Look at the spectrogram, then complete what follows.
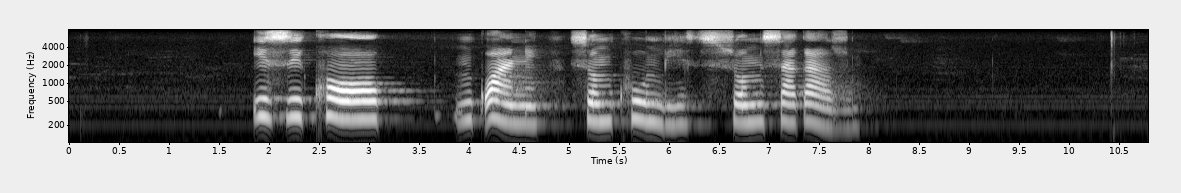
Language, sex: Zulu, female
